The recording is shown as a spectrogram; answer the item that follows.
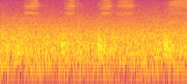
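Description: Faint scratching of writing on a board, in a few short strokes spread through the two seconds.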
